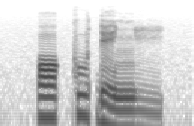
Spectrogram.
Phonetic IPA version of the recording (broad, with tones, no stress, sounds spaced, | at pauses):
ɔ˦ k u˦ ɗ e˨ ɲ i˨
